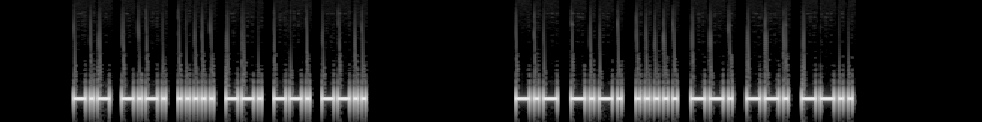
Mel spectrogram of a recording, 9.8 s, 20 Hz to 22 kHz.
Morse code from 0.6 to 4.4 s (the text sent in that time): KC5GGZ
